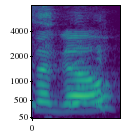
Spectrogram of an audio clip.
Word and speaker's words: Fagot: Just say Fagot. Yes. Don't pronounce the T at the end, please.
